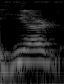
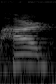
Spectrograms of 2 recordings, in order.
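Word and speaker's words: heard: দুইটা ফম অনেকেই বলি হিয়ারড হিয়ারড কিন্তু ওই দুইটা উচ্চারণ আমরা হিয়ার হিয়ারড না বলে বলব হার্ড হার্ড হিয়ারড হার্ড হার্ড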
